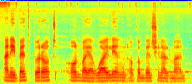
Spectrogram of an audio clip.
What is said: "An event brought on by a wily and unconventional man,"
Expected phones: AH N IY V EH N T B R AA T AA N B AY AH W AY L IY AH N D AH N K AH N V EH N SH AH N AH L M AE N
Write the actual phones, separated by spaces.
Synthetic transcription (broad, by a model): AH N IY B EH N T B R AA T AA N B AY AH W AY L IY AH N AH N K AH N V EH N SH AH N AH L M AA N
